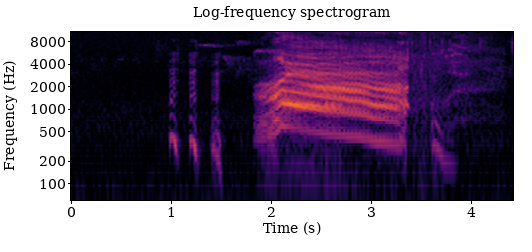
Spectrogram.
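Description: A young cartoon dragon speaks excitedly.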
